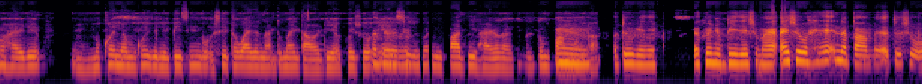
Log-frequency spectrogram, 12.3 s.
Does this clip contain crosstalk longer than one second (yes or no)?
no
